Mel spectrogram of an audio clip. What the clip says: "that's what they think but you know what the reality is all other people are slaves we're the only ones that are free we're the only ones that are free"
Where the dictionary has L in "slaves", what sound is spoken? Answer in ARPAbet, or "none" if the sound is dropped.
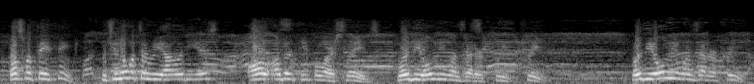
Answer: L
